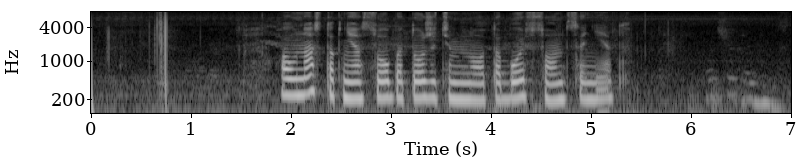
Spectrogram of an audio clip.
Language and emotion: Russian, sad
